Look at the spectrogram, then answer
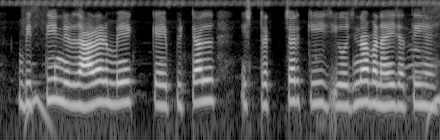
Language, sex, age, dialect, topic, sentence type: Hindi, female, 18-24, Awadhi Bundeli, banking, statement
